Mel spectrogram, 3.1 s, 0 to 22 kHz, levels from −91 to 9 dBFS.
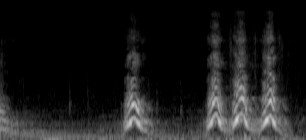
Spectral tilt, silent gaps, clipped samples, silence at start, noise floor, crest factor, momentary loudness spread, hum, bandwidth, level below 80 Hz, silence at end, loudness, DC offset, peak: -5.5 dB/octave; none; under 0.1%; 0 s; -56 dBFS; 18 dB; 20 LU; none; 11.5 kHz; -58 dBFS; 0.25 s; -27 LUFS; under 0.1%; -10 dBFS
